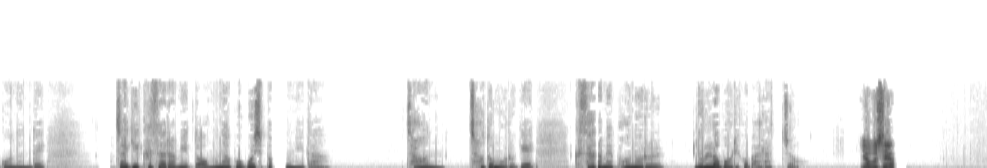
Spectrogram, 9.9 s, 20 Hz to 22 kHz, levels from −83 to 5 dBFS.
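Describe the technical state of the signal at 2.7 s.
At 2.71 s the speech fades into a soft-edged gap that lasts until 2.88 s, about 160 ms. This is AAC frame loss with muting. Several consecutive coded frames were lost and the decoder zeroed their spectrum, so the overlapping windows ramp the signal down and back up. On the waveform the envelope tapers smoothly to flat silence and then rises again. On a spectrogram it appears as a clean vertical band of nothing across all frequencies, with blurred rather than sharp edges.

Around this gap the periodic USB or driver dropouts continue. Roughly half a millisecond of audio is skipped every 63.5 ms, a pattern that runs from 0.05 s to 9.83 s. Each skip joins two points of the waveform that do not meet, so it ticks regularly while sound is present and goes quiet inside the muted stretch. A waveform shows small step discontinuities at even spacing. 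A spectrogram shows thin broadband vertical lines on a steady grid.

The speech here also sounds rough and grainy. There is noise filling the gaps between harmonics and the top band sounds thin and synthetic. This is low-delay AAC compression, likely AAC-ELD at a low rate around 32 kbps, whose short frames resolve pitch harmonics poorly. On a spectrogram the harmonic stripes look smeared and speckled, and the upper band is patchy.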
